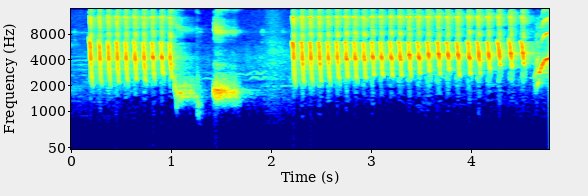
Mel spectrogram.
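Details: White-rumped shama singing a long, varied song: rapid series of sharp chattering notes repeated about twenty times per second, a short pause with lower slurred notes, then another fast rattling run ending in an upward whistle.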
